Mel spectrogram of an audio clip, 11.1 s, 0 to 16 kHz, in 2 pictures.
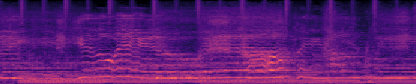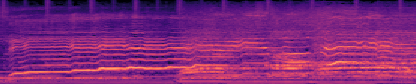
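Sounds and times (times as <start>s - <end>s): gospel choir singing in harmony: 0.0s - 11.0s.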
